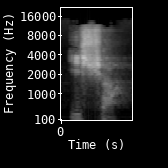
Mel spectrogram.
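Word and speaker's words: אִשָּׁה: 남자는 이쉬 이렇게 발음하고 여자는 이샤 이렇게 발음해요 지금 발음으로 들어서 아시겠지만 남자라는 이쉬 여자라는 이샤 요거는 영어 알파벳으로 적으면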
